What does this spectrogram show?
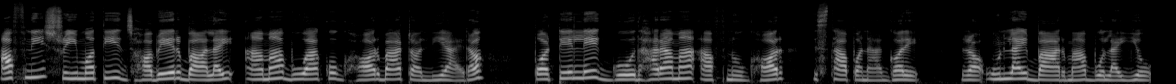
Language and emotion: Nepali, neutral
